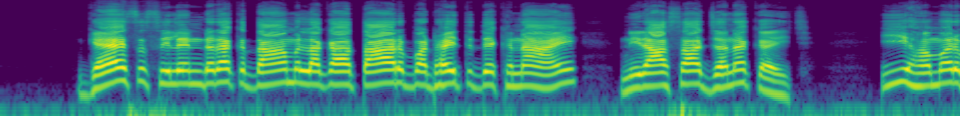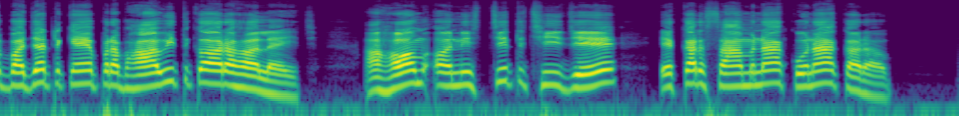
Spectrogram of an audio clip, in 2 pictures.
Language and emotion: Maithili, sad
